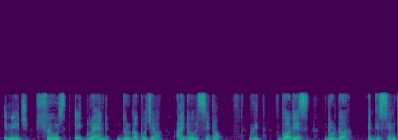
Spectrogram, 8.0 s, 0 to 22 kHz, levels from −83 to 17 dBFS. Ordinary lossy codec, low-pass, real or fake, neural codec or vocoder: none; 7.2 kHz; fake; codec, 16 kHz in and 24 kHz out, 0.6 kbps, FireRedTTS-2 codec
